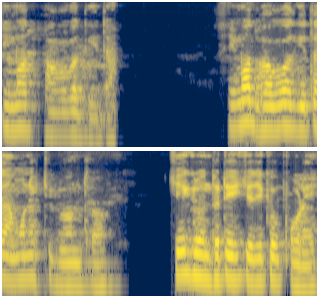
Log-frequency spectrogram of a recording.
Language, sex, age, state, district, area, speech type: Bengali, male, 30-45, West Bengal, Kolkata, urban, spontaneous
